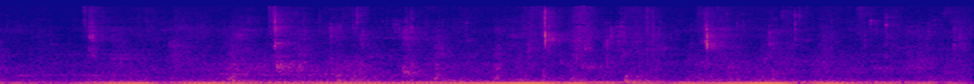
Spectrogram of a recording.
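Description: Close-mic chewing of dry-fried okra and bitter gourd with rice, with a few sharp clicks.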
